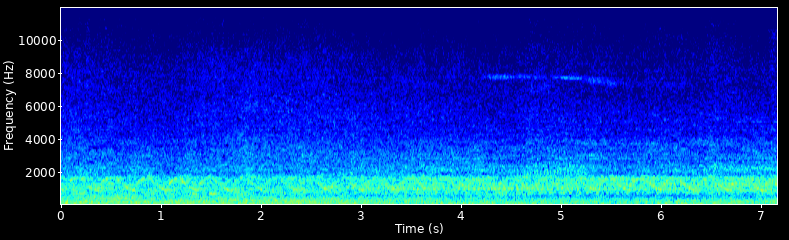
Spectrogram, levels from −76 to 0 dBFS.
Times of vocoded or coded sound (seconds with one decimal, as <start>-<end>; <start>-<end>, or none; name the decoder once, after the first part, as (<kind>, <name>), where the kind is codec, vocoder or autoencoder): 0.0-0.5 (vocoder, Vocos); 1.2-4.5; 5.2-6.4

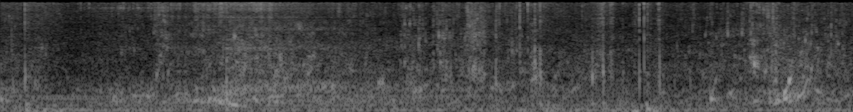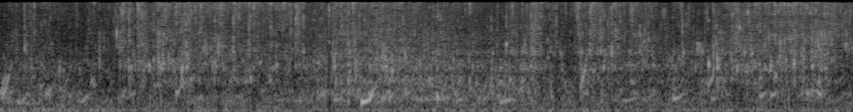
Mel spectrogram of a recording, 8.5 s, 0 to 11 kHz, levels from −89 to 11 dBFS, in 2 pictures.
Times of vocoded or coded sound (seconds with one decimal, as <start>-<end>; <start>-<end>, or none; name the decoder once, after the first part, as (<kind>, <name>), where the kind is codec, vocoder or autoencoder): 0.9-1.8 (vocoder, WaveNeXt)

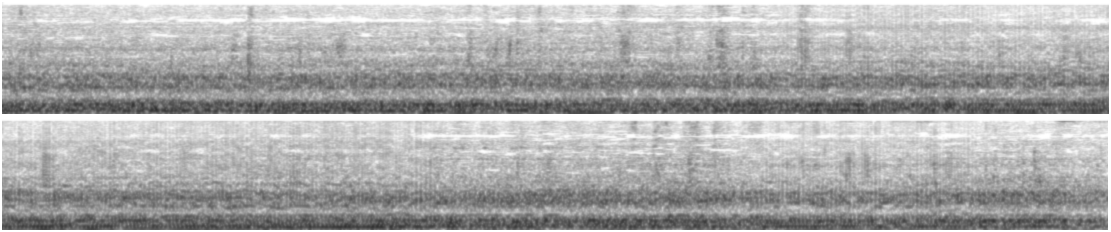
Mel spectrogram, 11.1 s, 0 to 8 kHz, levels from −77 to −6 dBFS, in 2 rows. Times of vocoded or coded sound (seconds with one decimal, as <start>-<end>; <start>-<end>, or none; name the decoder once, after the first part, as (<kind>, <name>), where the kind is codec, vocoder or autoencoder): 3.9-7.7 (vocoder, BigVGAN v2); 9.3-10.4

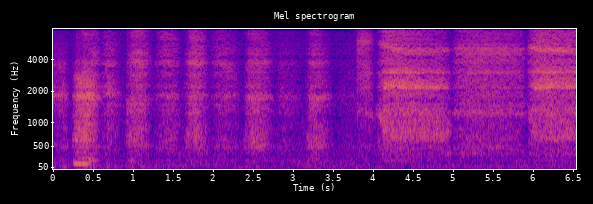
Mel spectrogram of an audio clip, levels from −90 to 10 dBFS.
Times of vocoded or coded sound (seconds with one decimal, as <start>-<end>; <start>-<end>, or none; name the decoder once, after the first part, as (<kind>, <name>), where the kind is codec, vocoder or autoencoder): 0.0-0.5 (codec, DAC); 2.1-4.0

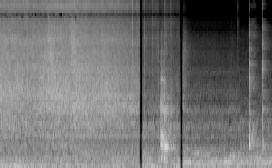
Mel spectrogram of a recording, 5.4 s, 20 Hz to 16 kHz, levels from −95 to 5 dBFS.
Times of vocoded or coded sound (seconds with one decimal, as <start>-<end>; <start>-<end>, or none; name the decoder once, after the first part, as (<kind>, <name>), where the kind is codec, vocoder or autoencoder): 1.6-4.8 (autoencoder, DAC-VAE)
